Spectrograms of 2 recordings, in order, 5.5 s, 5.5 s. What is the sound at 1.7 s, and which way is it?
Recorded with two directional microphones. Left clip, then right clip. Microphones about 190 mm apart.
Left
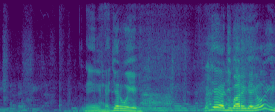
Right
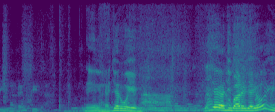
A man's voice, 25° left (ahead or behind).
